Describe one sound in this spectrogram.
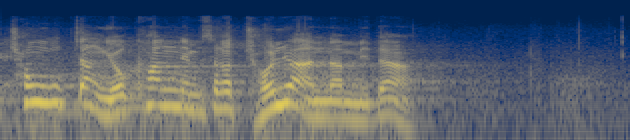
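A middle-aged man speaks cheerfully and animatedly close by.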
